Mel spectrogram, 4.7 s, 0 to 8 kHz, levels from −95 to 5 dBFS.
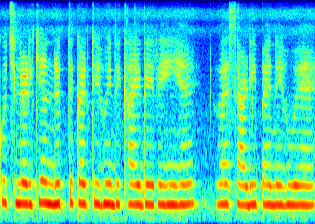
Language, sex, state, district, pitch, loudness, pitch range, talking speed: Hindi, female, Bihar, Purnia, 270 Hz, -13 LUFS, 265-275 Hz, 175 wpm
